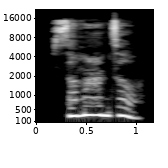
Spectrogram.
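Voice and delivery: high, loud call of the name; mother calling her child home. A narrator's reading. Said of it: "It was Mama's voice".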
